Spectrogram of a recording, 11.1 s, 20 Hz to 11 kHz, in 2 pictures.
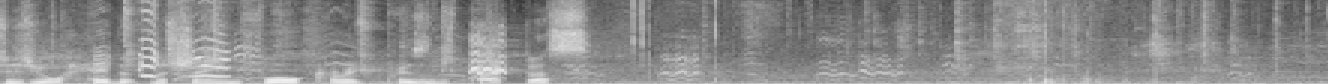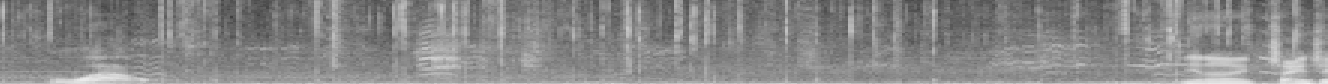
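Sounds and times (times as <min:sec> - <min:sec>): cockatoos chattering: 0:00.0 - 0:11.0
low background rumble: 0:00.0 - 0:11.0.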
